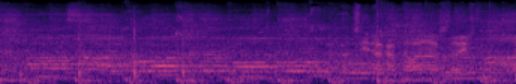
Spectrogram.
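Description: A basketball bouncing on a hardwood court, a knock every half second or so, over music from the arena's sound system, with a voice briefly near the end.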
